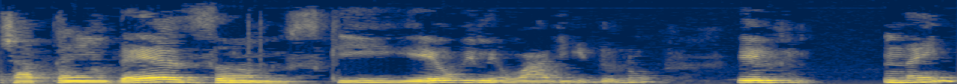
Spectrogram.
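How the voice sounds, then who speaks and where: A woman talks at a fairly low pitch with fairly even intonation. Room echo is audible. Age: 60s. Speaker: caller. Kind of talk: call-in question. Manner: halting.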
